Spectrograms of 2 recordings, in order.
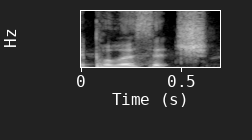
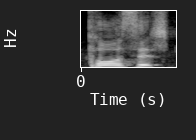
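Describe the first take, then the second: First: Pulisic as "puh-LISS-itch"; Pulisic stressed on the middle syllable, ending in "ch"; own pronunciation. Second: Pulisic as "PULL-ih-sitch"; Pulisic with high first-syllable stress, ending in "ch"; quoted pronunciation. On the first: Shown as a demonstration. Comparing the hosts' versions, Pulisic as "puh-LISS-itch". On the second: Retold or imitated. Comparing the hosts' versions, Pulisic as "PULL-ih-sitch". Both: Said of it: "We all said it three differently".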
